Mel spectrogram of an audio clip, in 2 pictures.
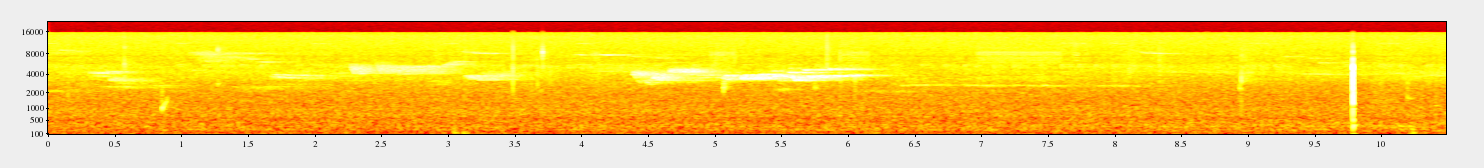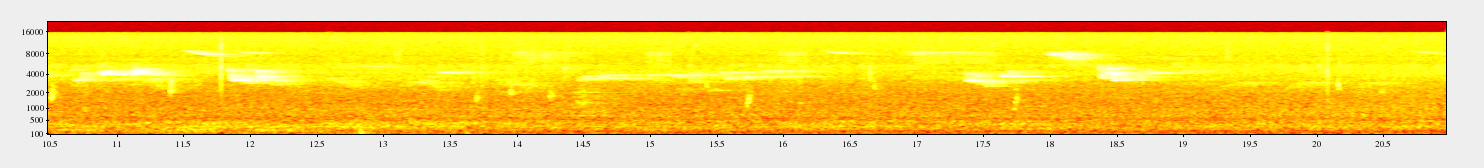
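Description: Small woodland birds chirping and singing in short phrases, over a steady low background hum. About ten seconds in comes one sharp tap, with a few fainter ticks around it.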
